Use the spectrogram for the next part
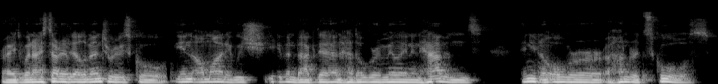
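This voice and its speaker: A man in his forties from Kazakhstan, whose first language is Russian, speaks in a low, mellow voice. He answers interview questions thoughtfully, building his points step by step and often checking in with a questioning "right?". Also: steady tone, dull audio. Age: 40s. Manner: measured, reflective, ends points with a questioning "right?". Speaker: guest.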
